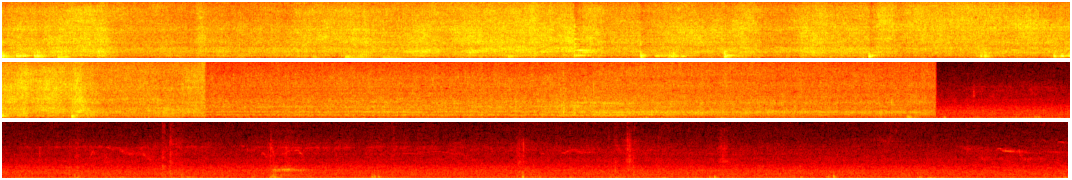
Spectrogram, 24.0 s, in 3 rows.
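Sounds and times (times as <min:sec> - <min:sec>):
food sizzling in hot oil: 0:00.0 - 0:15.0
stirring scrapes and knocks: 0:03.8 - 0:06.7, 0:07.3 - 0:08.7.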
